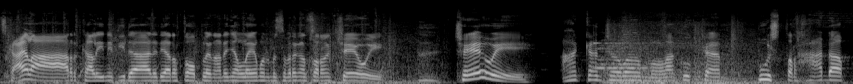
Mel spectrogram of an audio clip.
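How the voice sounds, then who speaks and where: An Indonesian man working as an esports caster, calling the play-by-play with excitement and dramatic, repeated exclamations. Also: high-pitched, moderate pace, over music.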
